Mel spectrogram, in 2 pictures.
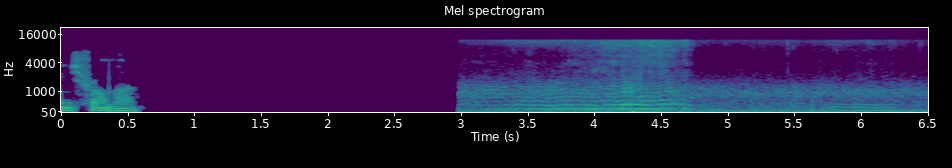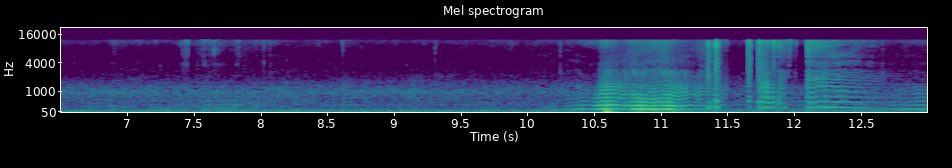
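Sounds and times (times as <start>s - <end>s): bees buzzing: 3.0s - 8.6s, 10.1s - 13.0s.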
